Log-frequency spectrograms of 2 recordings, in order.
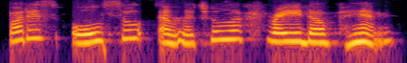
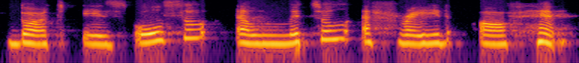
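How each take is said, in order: First: The words run together with reduced sounds. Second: Each word is said separately and fully. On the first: "using the connected speech and some reduction" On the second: "the normal reading"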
